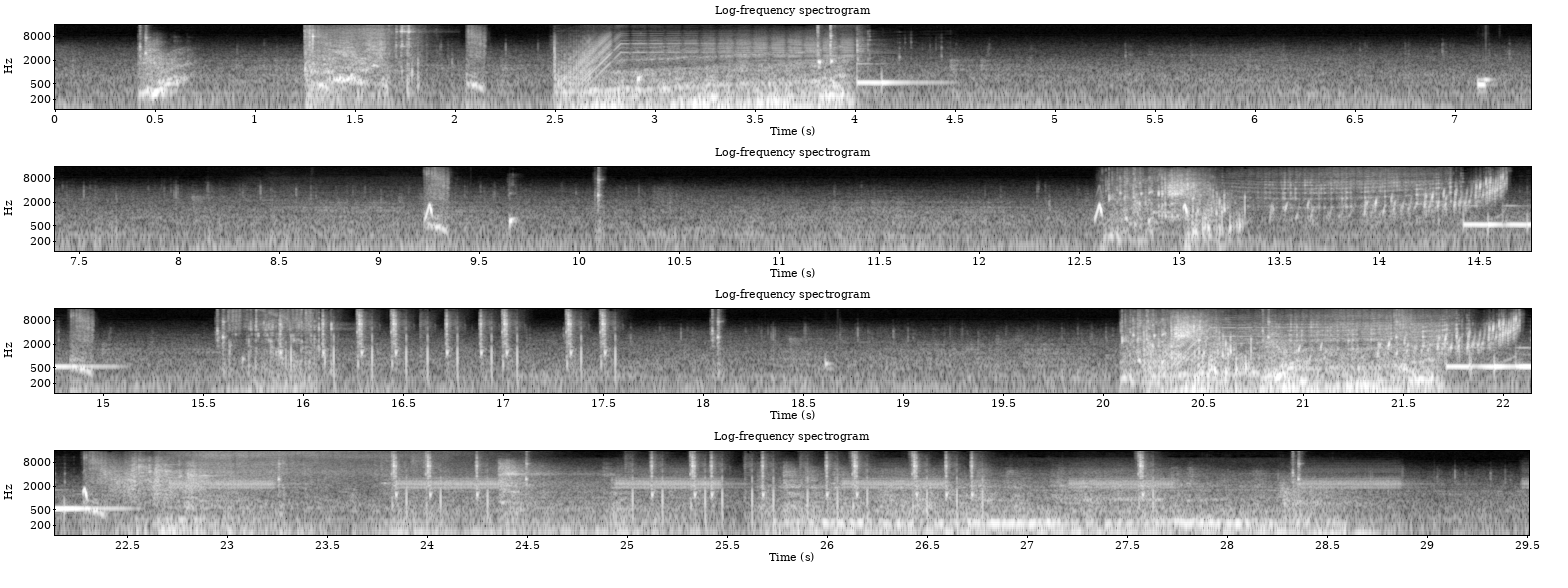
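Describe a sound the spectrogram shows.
Short electronic beeps and clicks sound from a game.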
